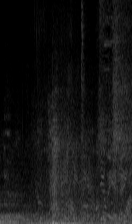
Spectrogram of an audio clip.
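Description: A body thuds down onto a metal floor.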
